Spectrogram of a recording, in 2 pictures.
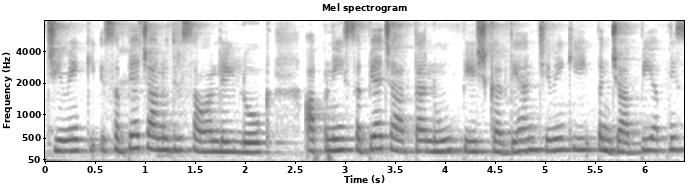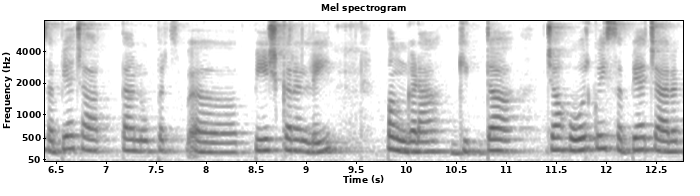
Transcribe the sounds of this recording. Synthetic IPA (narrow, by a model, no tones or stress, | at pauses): d͡ʒɪʋẽːkɪsəbjaːt͡ʃaːɾnũːd̪ɪɾɪsaːnləiːloːk | a̰ːpniːsəbjaːt͡ʃaːɾt̪ãːnũːpeːʃkəɾd̪eːɦənd͡ʒɪʋẽːkɪpəɲd͡ʒaːbiːaːpniːsəbjaːt͡ʃaːɾt̪ãːnũːp | peːʃkəɾənləiː | pəŋɡɽaːɡɪd̪ːaː | d͡ʒãːɦoːɾkoːiːsəbjaːt͡ʃaːɾək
